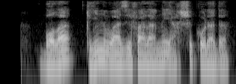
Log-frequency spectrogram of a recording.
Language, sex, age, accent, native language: Uzbek, male, 18-24, Namangan, Uzbek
